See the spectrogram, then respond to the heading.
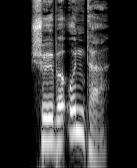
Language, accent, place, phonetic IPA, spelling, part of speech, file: German, Germany, Berlin, [ˌʃøːbə ˈʊntɐ], schöbe unter, verb, De-schöbe unter.ogg
- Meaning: first/third-person singular subjunctive II of unterschieben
